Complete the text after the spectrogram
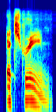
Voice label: "extreme", American

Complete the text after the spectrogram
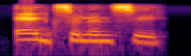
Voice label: "Excellency", Indian

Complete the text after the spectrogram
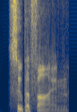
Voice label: "superfine", British

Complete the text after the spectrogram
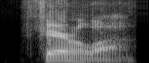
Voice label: "ferula", American

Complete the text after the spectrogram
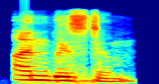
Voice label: "unwisdom", Indian

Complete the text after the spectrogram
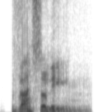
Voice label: "Vaseline", British

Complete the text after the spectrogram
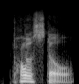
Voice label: "postal", American

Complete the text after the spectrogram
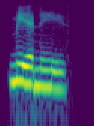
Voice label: "Mayonnaise", Indian

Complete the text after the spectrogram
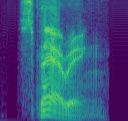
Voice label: "sparing", British

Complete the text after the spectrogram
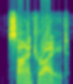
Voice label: "siderite", American

